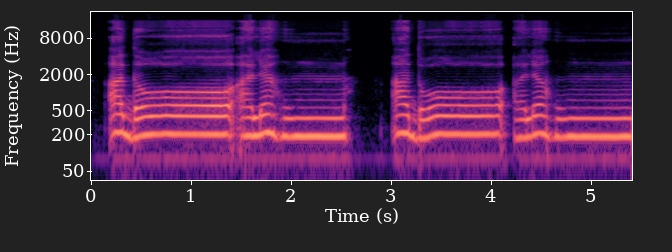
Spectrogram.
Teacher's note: Dod is heavy from the musta'aliya letters, and this alif is madde muttasil, so you will stretch up to 2.5 alif.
